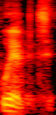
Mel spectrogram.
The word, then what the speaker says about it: whipped: Pronounce all the letters. Whipped. – Yeah. – Yes, yeah. They're there for a reason.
